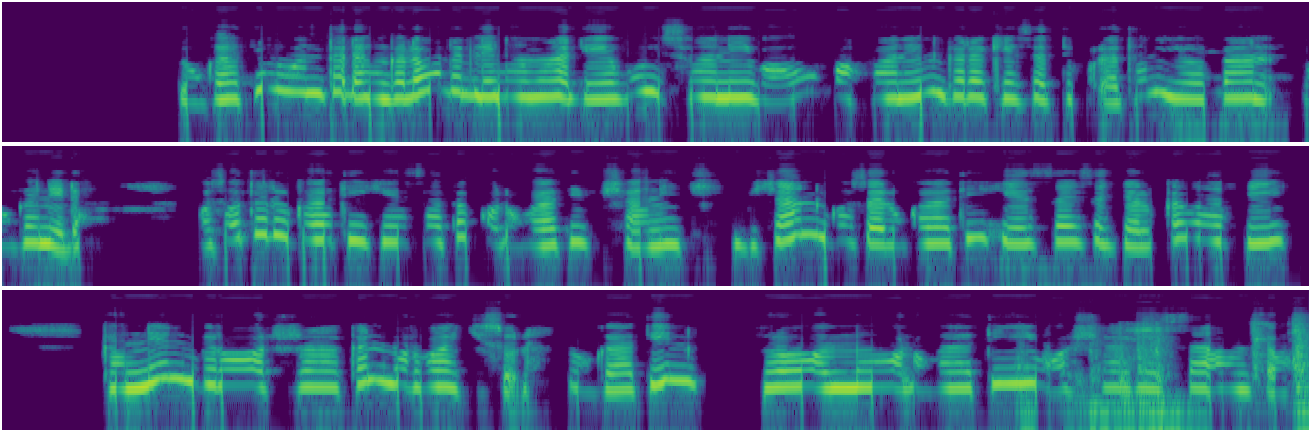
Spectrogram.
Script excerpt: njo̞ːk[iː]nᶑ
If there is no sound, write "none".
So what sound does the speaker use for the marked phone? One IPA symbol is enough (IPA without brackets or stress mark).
aː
